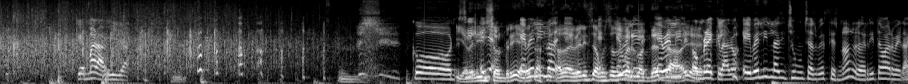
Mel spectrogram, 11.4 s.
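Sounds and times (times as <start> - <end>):
audience clapping: 0.0 - 8.2
speech: 1.0 - 3.4, 4.2 - 11.3
voices speaking and laughing: 1.2 - 9.4.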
